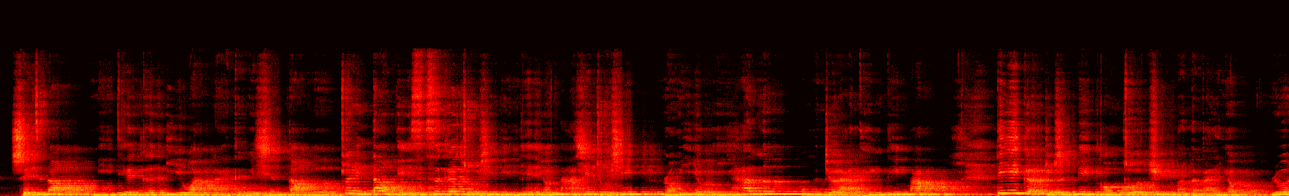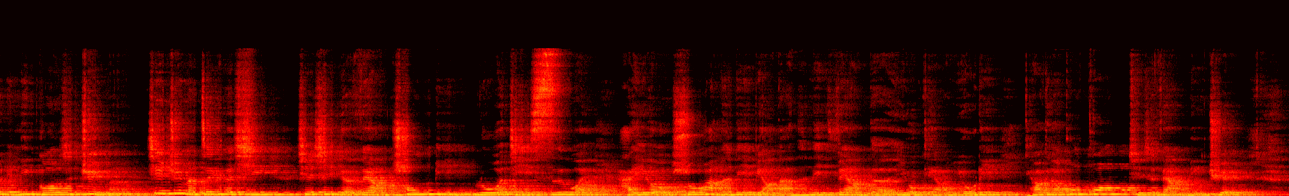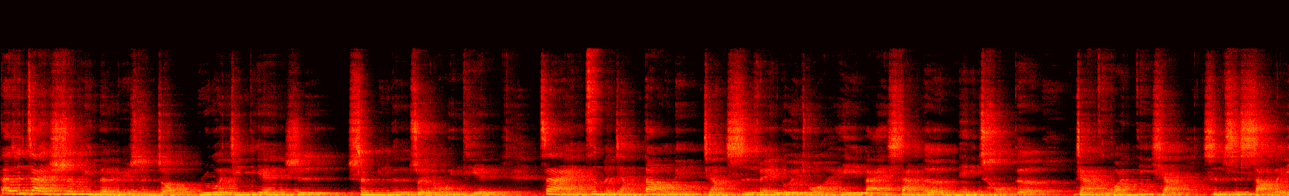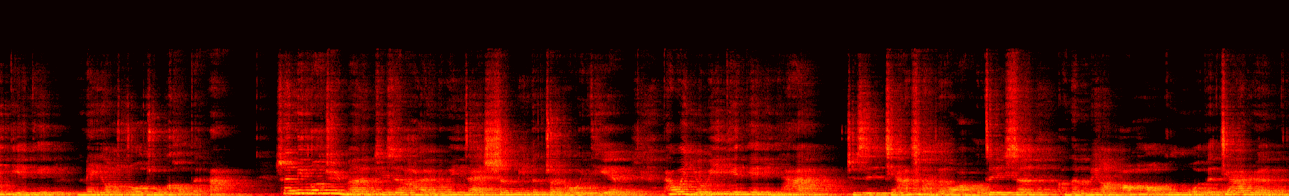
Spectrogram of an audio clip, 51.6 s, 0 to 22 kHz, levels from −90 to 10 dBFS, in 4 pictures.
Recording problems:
off-mic speech; far
room echo; noticeable; dies away in 1 s
squashed, flat; somewhat

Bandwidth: 16.5 kHz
